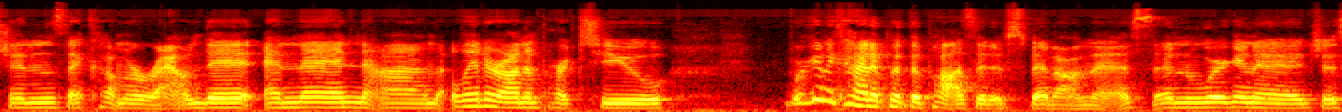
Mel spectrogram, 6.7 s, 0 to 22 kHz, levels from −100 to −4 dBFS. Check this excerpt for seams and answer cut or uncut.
uncut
